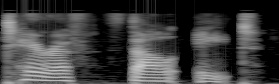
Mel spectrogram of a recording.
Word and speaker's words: terephthalate: This can be a bit tricky, but it's pronounced as terephthalate. Here, ter sounds like the start of the word terrible. Thal is similar to the word phthalic, and ate is like the end of create.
